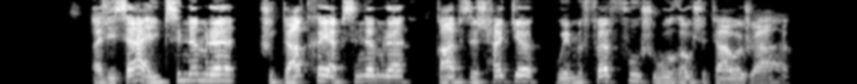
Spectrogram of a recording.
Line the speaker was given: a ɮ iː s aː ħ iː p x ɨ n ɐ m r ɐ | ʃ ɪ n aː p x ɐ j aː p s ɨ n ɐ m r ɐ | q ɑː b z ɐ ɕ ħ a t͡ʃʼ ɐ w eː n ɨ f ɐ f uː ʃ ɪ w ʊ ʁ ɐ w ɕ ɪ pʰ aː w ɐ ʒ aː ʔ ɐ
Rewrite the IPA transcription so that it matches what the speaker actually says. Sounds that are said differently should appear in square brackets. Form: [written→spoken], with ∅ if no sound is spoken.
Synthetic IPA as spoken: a ɮ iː s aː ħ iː p [x→s] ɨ n ɐ m r ɐ | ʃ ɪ [n→d] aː [p→q] x ɐ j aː p s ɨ n ɐ m r ɐ | q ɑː b z ɐ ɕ ħ a t͡ʃʼ ɐ w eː [n→m] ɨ f ɐ f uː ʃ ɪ w ʊ ʁ ɐ w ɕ ɪ [pʰ→tʰ] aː w ɐ ʒ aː ʔ ɐ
